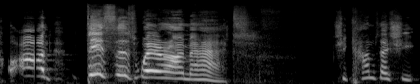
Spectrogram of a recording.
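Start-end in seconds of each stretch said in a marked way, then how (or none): 0.1-2.4 slow, high, loud cry to God; acted impassioned prayer; anguished plea. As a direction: pour it out to God, drawn out. Acts Hannah pouring out her soul.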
